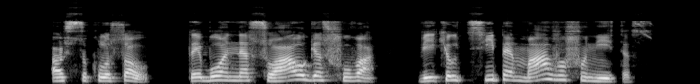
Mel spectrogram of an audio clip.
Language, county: Lithuanian, Kaunas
